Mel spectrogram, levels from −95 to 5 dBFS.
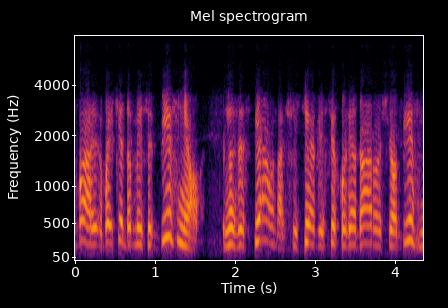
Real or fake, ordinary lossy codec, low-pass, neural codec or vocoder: fake; MP3, 48 kbps; 7.2 kHz; vocoder, 22.05 kHz, 80 mel bands, HiFi-GAN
